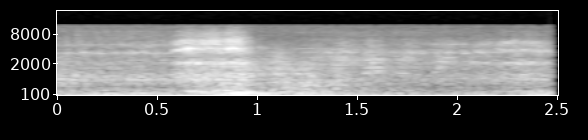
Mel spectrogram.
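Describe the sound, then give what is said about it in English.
Steady low engine rumble of tractors and other heavy machinery at the fishing docks of Dutch Harbor, Unalaska, with a brief hiss and a swelling tonal hum near the middle before settling back to a continuous drone. No voices. “The docks are bustling with tractors and other heavy machinery.”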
